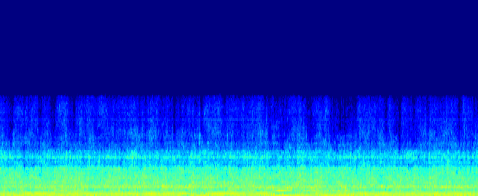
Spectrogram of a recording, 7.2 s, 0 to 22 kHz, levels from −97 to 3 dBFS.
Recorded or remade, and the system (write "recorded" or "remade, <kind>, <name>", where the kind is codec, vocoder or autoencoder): remade, codec, HILCodec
